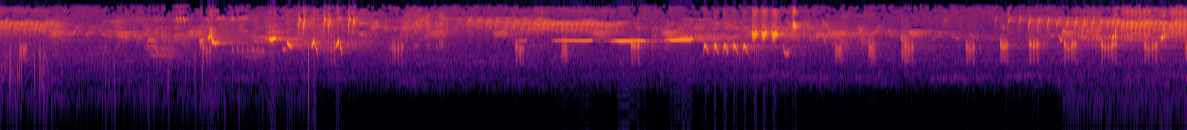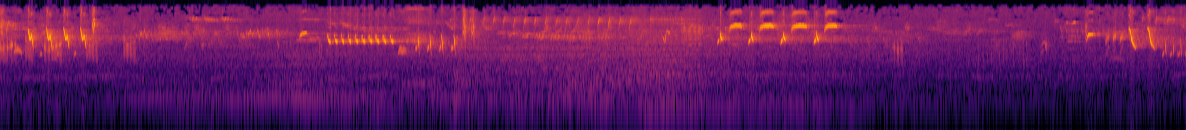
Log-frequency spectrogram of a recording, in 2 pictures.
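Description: Several birds chirping and calling, with many short whistled notes and fast trills of repeated notes. A faint low hum comes in underneath about halfway through.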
